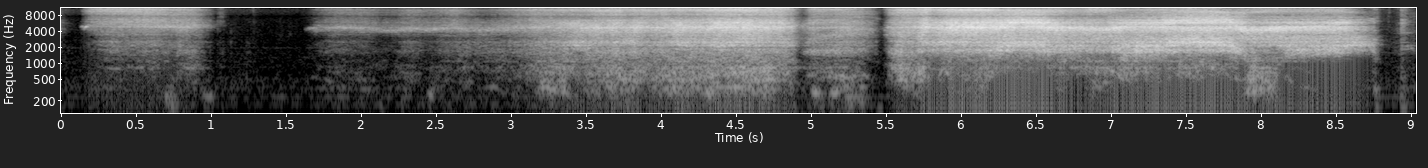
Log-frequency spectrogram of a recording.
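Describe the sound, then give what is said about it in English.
Sharp whistling wind from the south before a coming storm: a short hissing gust, a brief pause, then loud, bright, airy rushing that swells and holds with a couple of quick dips before cutting off. No voices. “There now came a sharp whistling.”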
